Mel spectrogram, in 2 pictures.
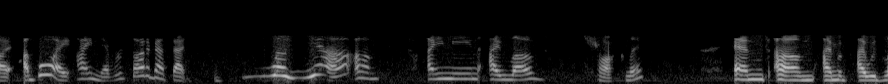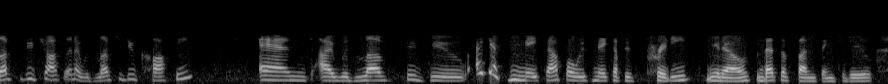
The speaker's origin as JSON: {"language": "English", "region": "New York", "country": "United States", "said": "And I talk like this, so don't be confused. I'm a woman from Long Island."}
